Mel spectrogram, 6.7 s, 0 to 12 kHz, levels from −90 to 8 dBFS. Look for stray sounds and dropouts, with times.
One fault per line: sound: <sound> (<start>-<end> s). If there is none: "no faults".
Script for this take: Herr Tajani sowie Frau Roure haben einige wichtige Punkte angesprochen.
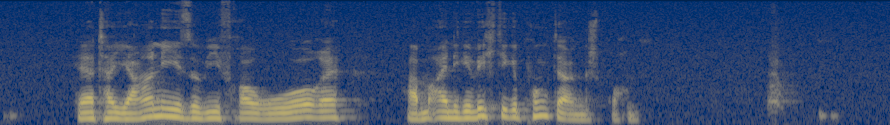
sound: bark (5.8-6.0 s)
